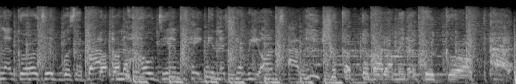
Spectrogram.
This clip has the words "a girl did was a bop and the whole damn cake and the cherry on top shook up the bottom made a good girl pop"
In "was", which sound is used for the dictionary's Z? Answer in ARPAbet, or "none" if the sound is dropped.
Z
